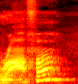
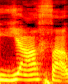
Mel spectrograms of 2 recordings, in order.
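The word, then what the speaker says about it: Jaffa: partition plan talking about Rafa yafa no no you're you're you're just using over pronunciation you're about ra no y not RAF I'm talking about yafa which used to be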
